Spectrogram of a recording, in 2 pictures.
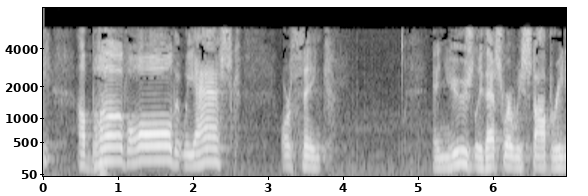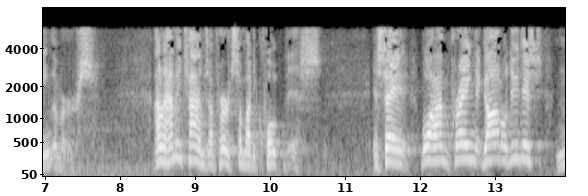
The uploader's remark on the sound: Ketha Heights Baptist Church ~ Live Broadcast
